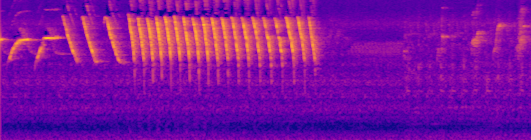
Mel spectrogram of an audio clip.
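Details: Spanish Timbrado canary training song: a few rising sweeps, then a long, loud, regular metallic rattle of about twenty pulses, fading to quiet soft notes.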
